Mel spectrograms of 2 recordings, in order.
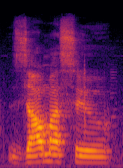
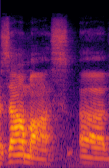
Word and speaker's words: Zamasu: I knew that I was expecting Zamasu or Zamas. They took away the U because really it's just a pronunciation thing in Japanese.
